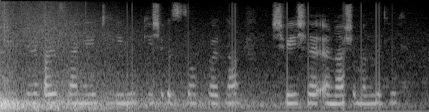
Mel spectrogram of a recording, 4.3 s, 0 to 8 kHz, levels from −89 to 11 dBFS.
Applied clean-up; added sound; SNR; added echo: none; Fireworks; -2 dB; none.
